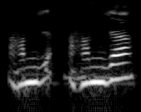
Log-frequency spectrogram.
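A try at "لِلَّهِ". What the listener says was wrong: হামজা নয়, হামজার উপরে জাবার জের পেশ কিছু নেই, হামজা বাদ দিয়ে পড়তে হবে।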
